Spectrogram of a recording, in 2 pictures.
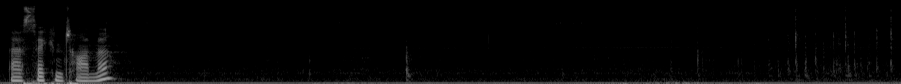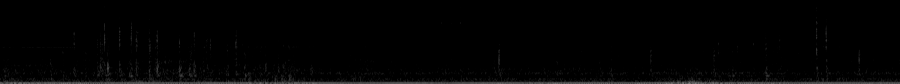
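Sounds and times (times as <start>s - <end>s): keyboard typing clicks: 5.6s - 6.0s, 7.3s - 9.1s, 9.7s - 12.0s, 13.4s - 14.1s, 15.5s - 17.7s.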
